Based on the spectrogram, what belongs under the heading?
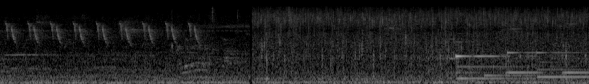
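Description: A rapid run of high chirps, about six a second, then chicken pieces in sauce sizzling in a wok. Light mallet-percussion music starts near the end.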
